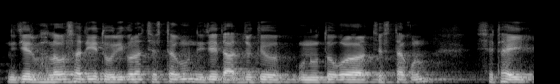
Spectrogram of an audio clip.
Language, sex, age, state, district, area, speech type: Bengali, male, 18-30, West Bengal, Jalpaiguri, rural, spontaneous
